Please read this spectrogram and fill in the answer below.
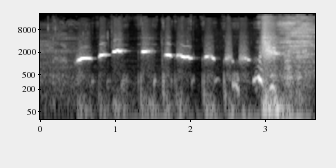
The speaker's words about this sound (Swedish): Du, jag kan ju inte ens vissla.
